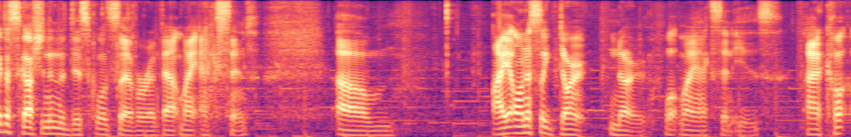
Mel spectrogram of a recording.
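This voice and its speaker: A man's voice: lowish voice, a bit bright. A man from Australia, an indie game developer, chatting casually on a livestream, rambling with many fillers and restarts. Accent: Australian with some American sounds.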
